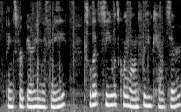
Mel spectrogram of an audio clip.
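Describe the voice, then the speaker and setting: Her fairly high, somewhat breathy voice has a dark, mellow tone, moving at a moderate pace with fairly even intonation. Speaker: tarot reader. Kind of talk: tarot reading. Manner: casual, chatty.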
